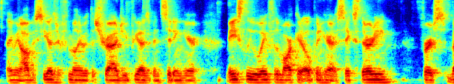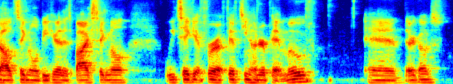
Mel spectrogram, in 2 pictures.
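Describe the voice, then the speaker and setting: A man's voice: deep voice, reverberant. A man hosting a live trading webinar, talking through charts and chat questions loosely with many fillers, his voice worn from a long day of sessions. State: losing his voice. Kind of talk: live screen-share trading lesson.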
